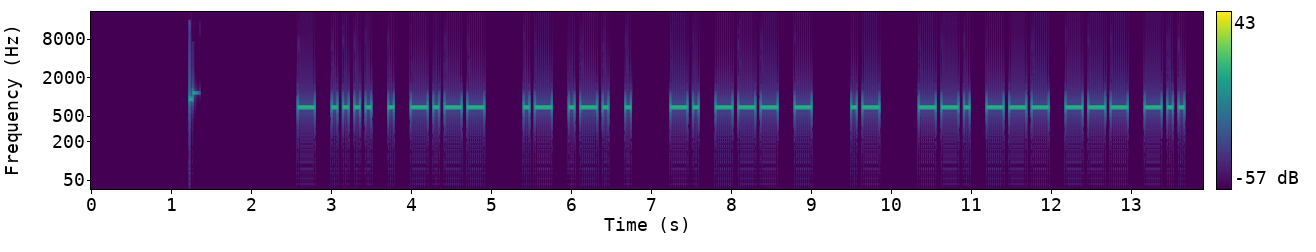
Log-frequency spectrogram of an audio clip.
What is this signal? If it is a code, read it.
Morse code, heard as a keyed tone, about 17 wpm, 700 Hz. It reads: THEY ARE NOT A GOOD
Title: Sentences from Top 1600 Words 17wpm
